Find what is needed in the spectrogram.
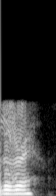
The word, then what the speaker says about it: Desiree: Okay, and how do you spell it, Desiree? Yeah, go ahead. – D-E-S-I-R-E-E.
